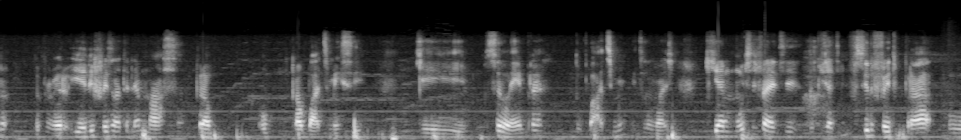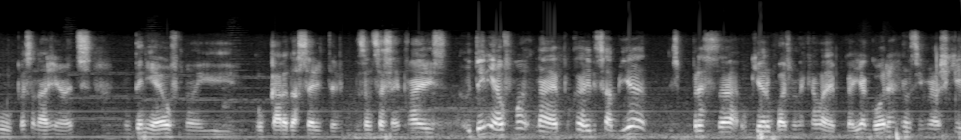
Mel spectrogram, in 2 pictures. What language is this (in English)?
Portuguese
